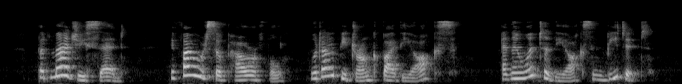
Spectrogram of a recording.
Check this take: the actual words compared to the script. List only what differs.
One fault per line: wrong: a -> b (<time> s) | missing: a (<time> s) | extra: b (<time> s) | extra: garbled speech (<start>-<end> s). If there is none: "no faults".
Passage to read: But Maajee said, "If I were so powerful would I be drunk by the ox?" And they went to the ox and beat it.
no faults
